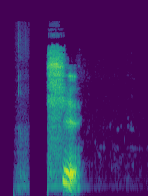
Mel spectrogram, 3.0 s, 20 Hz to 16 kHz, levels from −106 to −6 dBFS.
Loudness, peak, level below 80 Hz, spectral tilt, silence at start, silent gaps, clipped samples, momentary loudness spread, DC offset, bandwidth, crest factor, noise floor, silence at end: -23 LUFS; -6 dBFS; -70 dBFS; -4 dB/octave; 0.95 s; none; under 0.1%; 14 LU; under 0.1%; 9.2 kHz; 22 dB; -86 dBFS; 1.4 s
